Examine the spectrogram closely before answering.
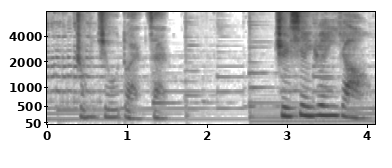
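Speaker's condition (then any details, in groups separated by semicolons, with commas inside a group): No condition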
